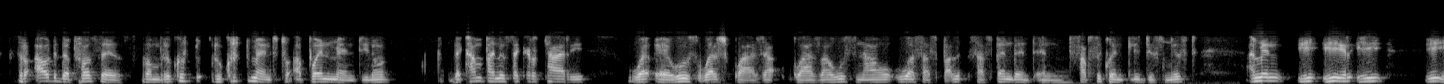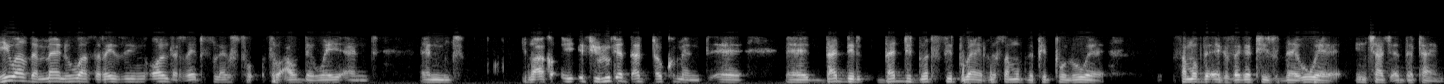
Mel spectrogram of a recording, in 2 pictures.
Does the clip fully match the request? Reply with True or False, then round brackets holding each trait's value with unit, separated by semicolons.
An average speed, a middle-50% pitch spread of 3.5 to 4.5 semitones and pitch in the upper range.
False (175 wpm; 4.1 semitones; 130 Hz)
